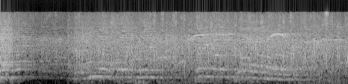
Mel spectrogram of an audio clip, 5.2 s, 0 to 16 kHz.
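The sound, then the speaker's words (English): A large audience claps steadily for several seconds, a dense, sustained wash of applause, with an amplified voice and crowd murmur mixed underneath; the applause is a round for McDonald's, sponsor of the 2020 McDonald's All-American Games. “How about one more big round of applause for McDonald's?”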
